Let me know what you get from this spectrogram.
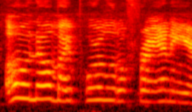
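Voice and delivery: high, hammed-up pity; fussing mock parent. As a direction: coo with fake worry into the phone. Acted worried parent on phone.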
